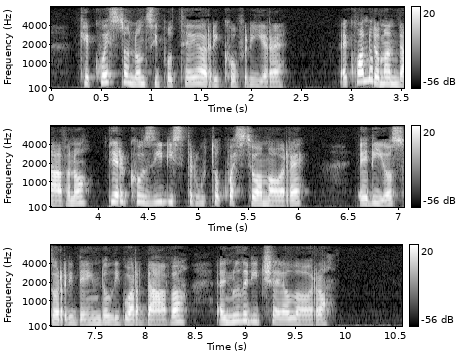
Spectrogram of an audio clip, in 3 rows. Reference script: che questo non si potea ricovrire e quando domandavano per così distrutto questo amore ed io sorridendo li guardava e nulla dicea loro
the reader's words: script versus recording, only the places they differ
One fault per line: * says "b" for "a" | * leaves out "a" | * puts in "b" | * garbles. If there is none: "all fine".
all fine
